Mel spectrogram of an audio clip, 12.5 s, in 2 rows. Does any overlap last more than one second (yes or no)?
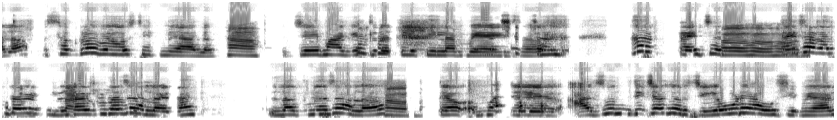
yes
